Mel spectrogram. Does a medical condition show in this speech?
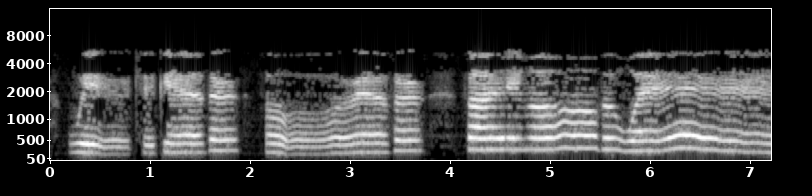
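No.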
